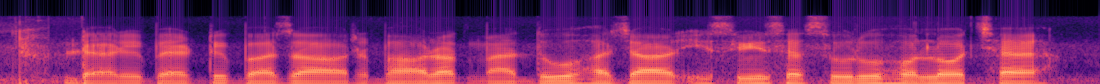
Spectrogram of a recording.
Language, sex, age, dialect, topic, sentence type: Maithili, male, 60-100, Angika, banking, statement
